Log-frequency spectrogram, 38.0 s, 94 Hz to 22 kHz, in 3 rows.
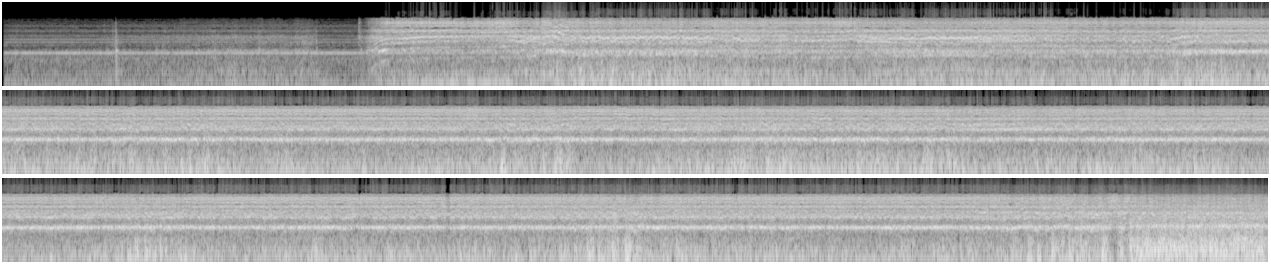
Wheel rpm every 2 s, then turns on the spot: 0, 30, 160, 170, 160, 170, 220, 230, 230, 230, 230, 230, 230, 230, 230, 230, 240, 230, 260.
none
